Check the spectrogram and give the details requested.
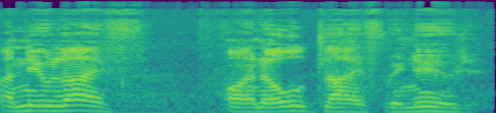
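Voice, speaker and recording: A man playing a steady, guarded Viking raider with a measured, terse manner, in a video game. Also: fairly high pitch, a little hiss or hum, poor audio. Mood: calm, guarded. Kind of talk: video game cutscene acting.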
